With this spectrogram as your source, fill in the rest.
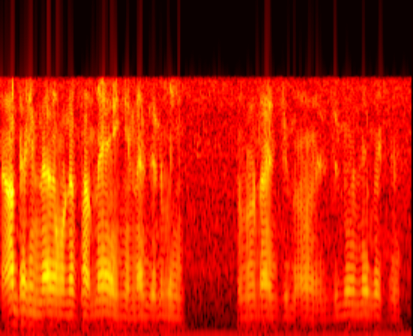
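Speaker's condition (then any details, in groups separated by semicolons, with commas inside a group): Speech impediment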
